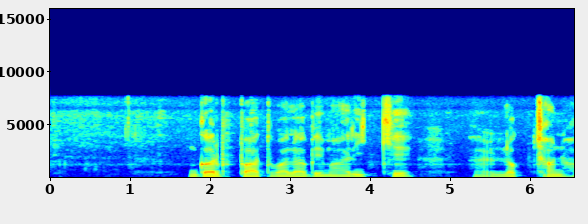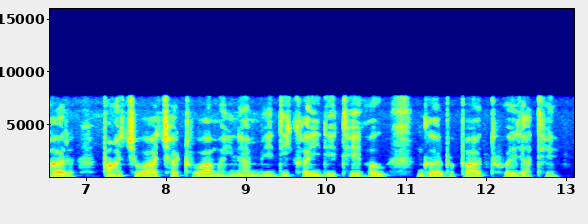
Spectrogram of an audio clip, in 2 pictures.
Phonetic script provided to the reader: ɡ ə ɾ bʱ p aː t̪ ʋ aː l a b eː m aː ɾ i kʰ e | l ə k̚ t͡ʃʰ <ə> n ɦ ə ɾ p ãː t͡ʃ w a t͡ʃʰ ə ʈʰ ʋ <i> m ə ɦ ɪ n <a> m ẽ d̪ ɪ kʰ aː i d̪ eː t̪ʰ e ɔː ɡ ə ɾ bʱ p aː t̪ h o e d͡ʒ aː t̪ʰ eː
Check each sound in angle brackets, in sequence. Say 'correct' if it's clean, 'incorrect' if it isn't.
correct, incorrect: a, correct

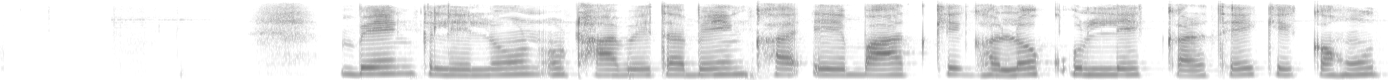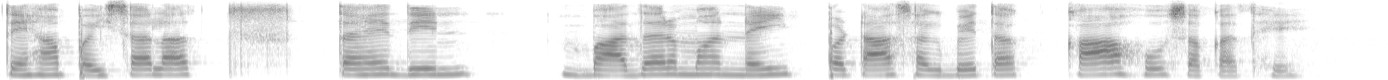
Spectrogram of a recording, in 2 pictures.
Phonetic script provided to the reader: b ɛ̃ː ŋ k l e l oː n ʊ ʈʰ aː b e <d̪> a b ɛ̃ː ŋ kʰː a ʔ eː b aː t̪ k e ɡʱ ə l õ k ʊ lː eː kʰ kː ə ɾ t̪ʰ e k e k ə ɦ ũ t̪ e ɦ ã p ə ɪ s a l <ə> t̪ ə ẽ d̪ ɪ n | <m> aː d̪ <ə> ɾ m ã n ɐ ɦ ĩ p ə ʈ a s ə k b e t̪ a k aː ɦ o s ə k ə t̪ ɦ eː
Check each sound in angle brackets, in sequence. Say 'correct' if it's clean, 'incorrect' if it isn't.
incorrect: t̪, incorrect: a, incorrect: b, correct

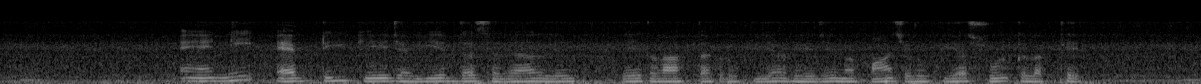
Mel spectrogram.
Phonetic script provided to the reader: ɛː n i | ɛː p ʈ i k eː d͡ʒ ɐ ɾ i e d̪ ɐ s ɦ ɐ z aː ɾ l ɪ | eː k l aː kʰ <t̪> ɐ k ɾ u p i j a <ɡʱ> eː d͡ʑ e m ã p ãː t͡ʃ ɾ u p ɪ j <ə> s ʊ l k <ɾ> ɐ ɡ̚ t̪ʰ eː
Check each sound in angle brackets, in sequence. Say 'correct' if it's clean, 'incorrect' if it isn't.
correct, incorrect: bʱ, incorrect: a, incorrect: l

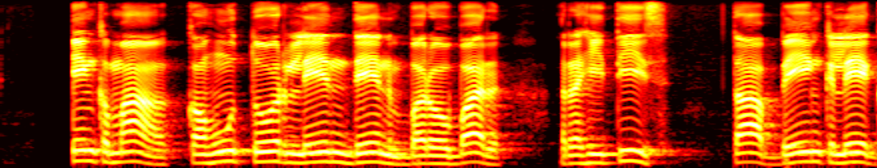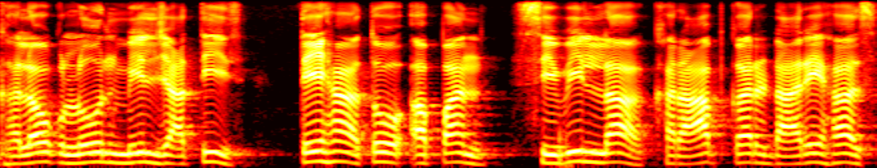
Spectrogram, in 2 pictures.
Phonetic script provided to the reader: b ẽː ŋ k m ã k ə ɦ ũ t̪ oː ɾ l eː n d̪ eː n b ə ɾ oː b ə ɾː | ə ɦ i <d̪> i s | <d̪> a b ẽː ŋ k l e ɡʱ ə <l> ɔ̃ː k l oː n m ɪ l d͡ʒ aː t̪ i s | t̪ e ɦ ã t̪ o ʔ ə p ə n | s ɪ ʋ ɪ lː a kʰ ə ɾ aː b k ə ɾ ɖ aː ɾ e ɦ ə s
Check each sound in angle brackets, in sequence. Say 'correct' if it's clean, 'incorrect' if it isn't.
incorrect: t̪, incorrect: t̪, correct

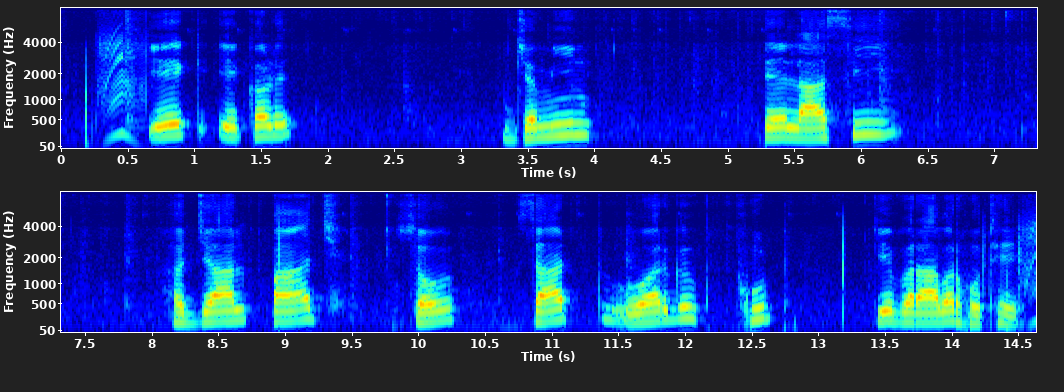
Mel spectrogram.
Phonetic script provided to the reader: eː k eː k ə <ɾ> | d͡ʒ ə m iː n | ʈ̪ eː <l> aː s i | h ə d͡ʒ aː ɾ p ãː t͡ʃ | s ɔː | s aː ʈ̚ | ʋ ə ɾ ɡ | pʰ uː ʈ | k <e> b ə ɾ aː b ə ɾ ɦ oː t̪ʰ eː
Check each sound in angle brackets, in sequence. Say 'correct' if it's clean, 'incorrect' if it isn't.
incorrect: ɽ, correct, correct

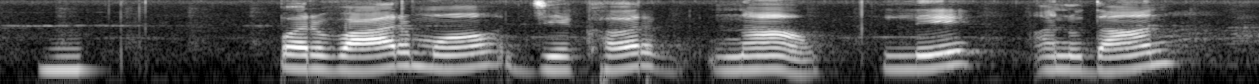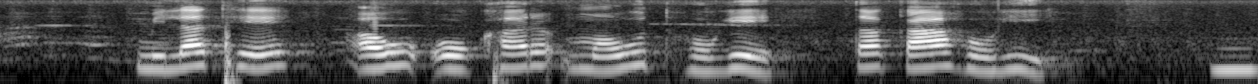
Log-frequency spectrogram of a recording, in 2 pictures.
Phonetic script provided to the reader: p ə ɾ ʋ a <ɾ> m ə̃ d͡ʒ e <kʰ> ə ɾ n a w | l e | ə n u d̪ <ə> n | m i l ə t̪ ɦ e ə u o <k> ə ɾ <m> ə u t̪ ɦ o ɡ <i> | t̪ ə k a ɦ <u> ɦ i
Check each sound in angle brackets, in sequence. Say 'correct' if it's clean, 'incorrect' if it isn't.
correct, correct, incorrect: a, incorrect: kʰ, correct, incorrect: e, incorrect: o

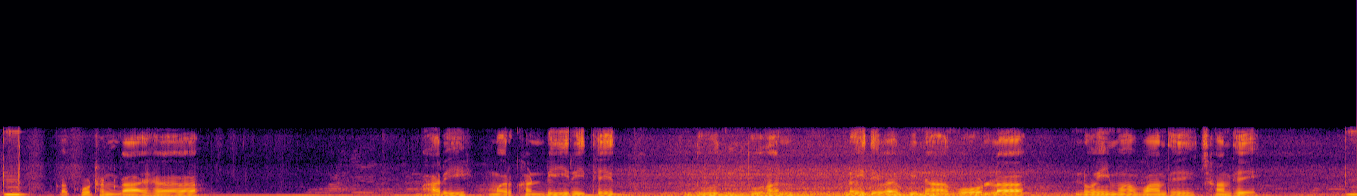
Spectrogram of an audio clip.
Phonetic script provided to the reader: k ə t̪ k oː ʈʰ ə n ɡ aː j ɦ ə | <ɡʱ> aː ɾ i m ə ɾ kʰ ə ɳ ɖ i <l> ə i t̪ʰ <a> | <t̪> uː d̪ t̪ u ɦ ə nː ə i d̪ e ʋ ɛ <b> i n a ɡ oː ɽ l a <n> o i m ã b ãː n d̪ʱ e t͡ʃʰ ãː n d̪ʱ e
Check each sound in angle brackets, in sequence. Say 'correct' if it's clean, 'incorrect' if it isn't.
incorrect: bʱ, incorrect: ɾ, incorrect: e, incorrect: d̪, correct, correct

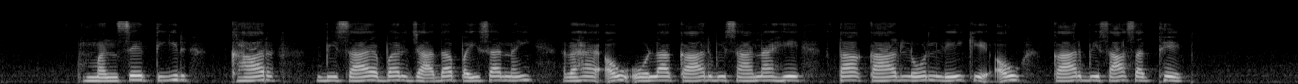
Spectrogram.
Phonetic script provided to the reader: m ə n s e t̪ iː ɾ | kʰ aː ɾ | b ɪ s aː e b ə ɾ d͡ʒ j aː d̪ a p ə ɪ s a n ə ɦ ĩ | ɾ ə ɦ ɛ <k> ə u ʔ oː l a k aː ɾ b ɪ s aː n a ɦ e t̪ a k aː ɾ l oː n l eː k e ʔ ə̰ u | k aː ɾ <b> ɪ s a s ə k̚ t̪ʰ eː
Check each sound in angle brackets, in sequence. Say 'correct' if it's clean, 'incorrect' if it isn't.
incorrect: ʔ, correct

